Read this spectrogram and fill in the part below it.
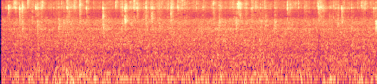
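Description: A downpour of heavy rain hisses without a break, thick and close, its drops drumming evenly on nearby surfaces for several seconds with no one talking.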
